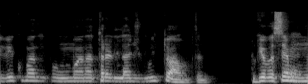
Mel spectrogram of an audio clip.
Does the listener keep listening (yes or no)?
yes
